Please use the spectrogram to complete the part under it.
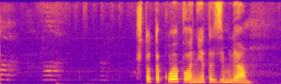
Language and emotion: Russian, neutral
